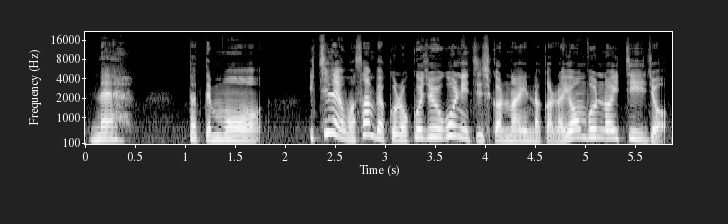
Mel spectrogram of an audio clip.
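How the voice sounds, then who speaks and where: Kansai-accented woman streamer with a high, bouncy voice that swings widely, chatty and exclamatory. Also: sing-song, a little slow, dry recording. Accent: Kansai Japanese. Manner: chatty, exclaims often, thanks viewers warmly. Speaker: game streamer. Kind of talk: casual live-stream chat while playing.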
